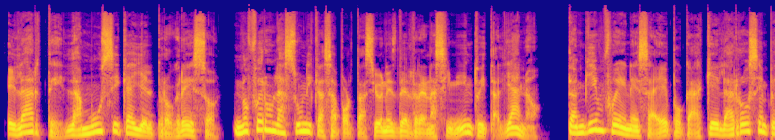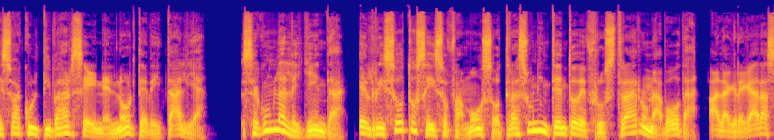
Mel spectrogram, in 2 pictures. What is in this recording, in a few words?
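eLearning Spanish, friendly, natural, warm, authoritative; Narration, eLearning, International Voiceover, Spanish (Latin and Castillian)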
